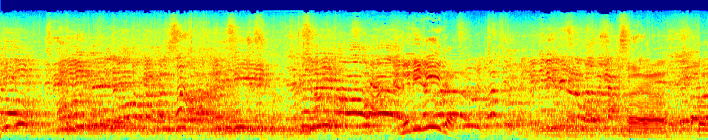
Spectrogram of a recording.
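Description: A crowd of people chatters in a large, echoing hall.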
